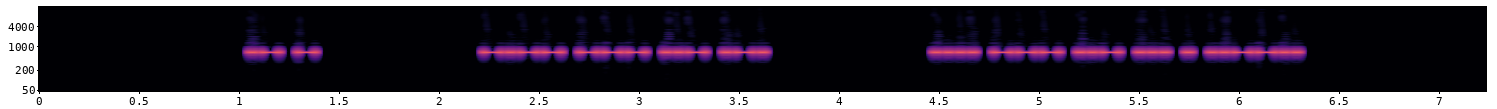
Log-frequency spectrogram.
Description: Morse code, heard as a keyed tone, about 37 wpm, 700 Hz. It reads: AT YOUR HOUSE?
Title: 4x Word-Spacing - Sentences from Top 200 Words - 40wpm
